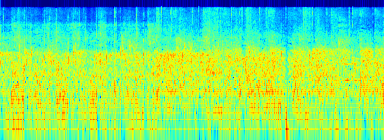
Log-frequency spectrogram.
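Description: Classroom applause from a group of students during a teaching practice session, a dense burst of clapping that holds steady for a few seconds with a faint murmur underneath.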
